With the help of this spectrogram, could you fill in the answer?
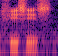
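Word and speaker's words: Faecium: Um, Fasium is pronounced feces.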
